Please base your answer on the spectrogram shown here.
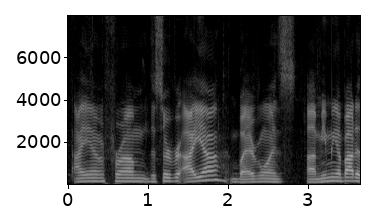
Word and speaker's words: Aeaea: I am from the server Aya, but everyone's memeing about it like I, because it's spelled AEAEA.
